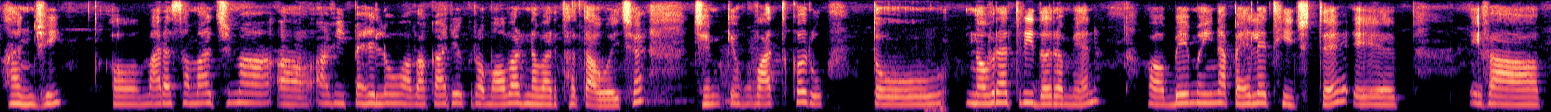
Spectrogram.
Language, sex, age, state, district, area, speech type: Gujarati, female, 18-30, Gujarat, Rajkot, rural, spontaneous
